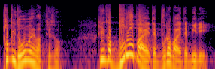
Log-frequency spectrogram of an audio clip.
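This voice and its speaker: A man lecturing a class on tax law for an exam, animated and repetitive, asking the students rhetorical questions. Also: fairly high pitch, racing, slightly rough.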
